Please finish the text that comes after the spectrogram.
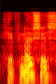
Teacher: in hypnosis, for example, the middle syllable receives accentuation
